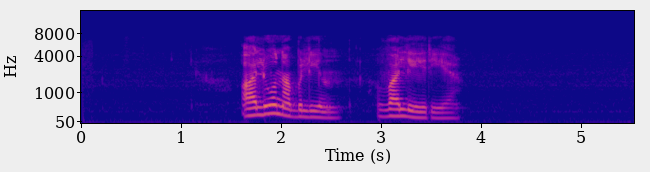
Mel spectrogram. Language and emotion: Russian, angry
